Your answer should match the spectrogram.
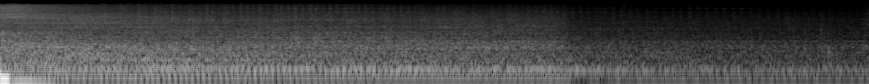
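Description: A steady low rumble with hiss, engine-like, fading out over about four seconds as the loud electronic music cuts off at the start.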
